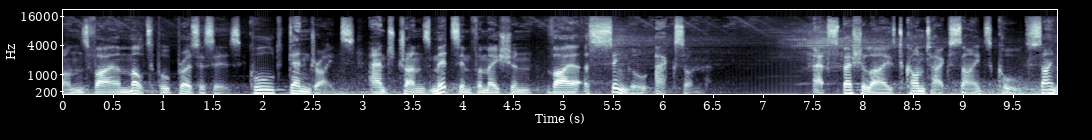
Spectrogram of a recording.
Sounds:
Speech, Music

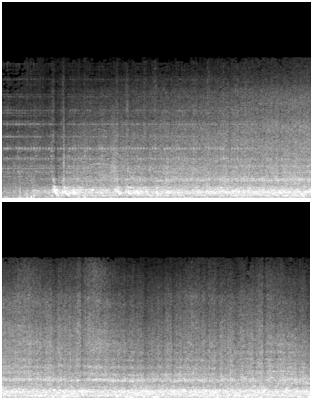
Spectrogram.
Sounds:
Train, Clickety-clack, Rail transport, Railroad car

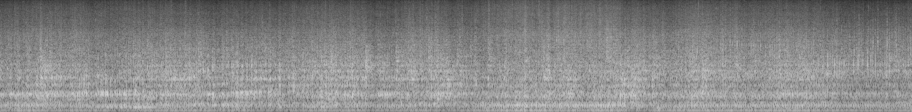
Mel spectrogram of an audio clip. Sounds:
Vehicle

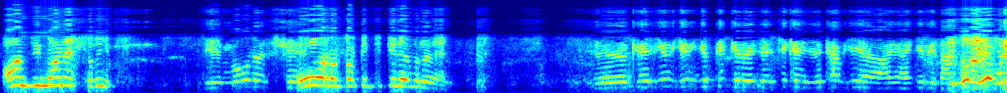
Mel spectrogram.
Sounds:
Speech

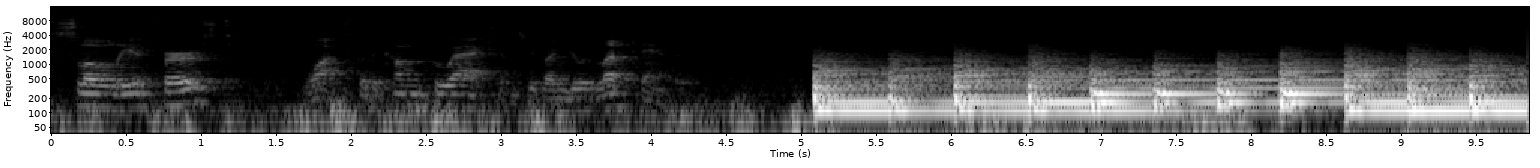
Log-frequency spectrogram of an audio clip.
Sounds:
playing timpani

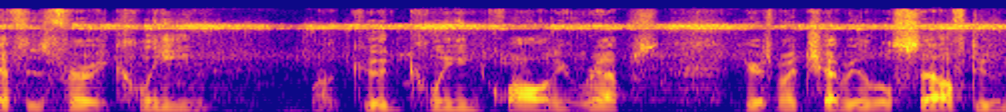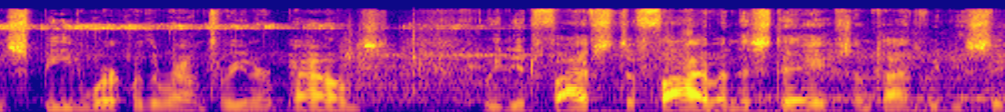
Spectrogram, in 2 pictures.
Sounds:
Speech

